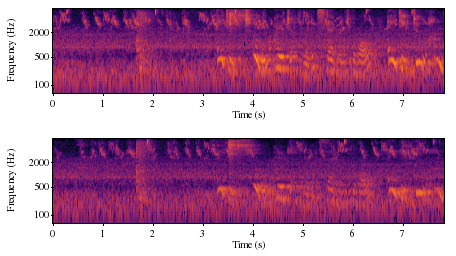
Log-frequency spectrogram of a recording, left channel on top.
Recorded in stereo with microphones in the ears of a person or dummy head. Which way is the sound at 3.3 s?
70° left (ahead or behind).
